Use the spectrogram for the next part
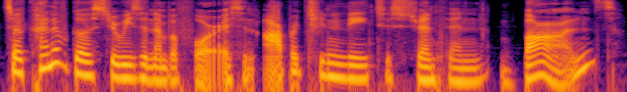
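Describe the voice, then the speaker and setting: A woman's voice: rumbling low, very animated, moderate pace, gravelly, no echo, clean studio sound. A middle-aged woman from Liberia giving a motivational radio talk, stressing points emphatically with repeated phrases. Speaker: radio show host, speaker.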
